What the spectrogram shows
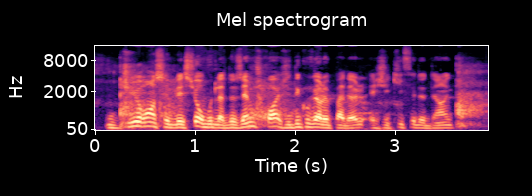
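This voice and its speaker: With lively intonation and medium pitch, a man speaks in a dry, close sound with no echo. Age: 20s. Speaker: professional padel player and vlogger. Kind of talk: casual channel introduction to camera. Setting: padel club. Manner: casual, hesitant with many fillers.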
